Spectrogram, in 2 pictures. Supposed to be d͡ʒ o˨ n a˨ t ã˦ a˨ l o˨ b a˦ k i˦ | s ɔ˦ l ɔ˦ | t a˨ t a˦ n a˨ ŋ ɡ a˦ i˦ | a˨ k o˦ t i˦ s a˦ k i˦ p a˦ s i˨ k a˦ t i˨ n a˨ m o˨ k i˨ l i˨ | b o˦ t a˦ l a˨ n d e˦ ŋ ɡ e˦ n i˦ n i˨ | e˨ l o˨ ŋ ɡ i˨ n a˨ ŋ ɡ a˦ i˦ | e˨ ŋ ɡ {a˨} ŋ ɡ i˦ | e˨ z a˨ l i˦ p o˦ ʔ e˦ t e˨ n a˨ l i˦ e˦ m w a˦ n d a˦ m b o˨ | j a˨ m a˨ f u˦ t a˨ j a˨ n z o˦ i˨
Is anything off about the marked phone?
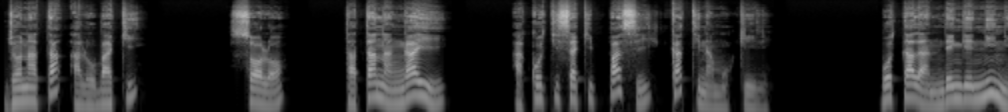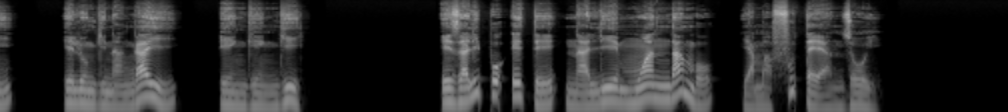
yes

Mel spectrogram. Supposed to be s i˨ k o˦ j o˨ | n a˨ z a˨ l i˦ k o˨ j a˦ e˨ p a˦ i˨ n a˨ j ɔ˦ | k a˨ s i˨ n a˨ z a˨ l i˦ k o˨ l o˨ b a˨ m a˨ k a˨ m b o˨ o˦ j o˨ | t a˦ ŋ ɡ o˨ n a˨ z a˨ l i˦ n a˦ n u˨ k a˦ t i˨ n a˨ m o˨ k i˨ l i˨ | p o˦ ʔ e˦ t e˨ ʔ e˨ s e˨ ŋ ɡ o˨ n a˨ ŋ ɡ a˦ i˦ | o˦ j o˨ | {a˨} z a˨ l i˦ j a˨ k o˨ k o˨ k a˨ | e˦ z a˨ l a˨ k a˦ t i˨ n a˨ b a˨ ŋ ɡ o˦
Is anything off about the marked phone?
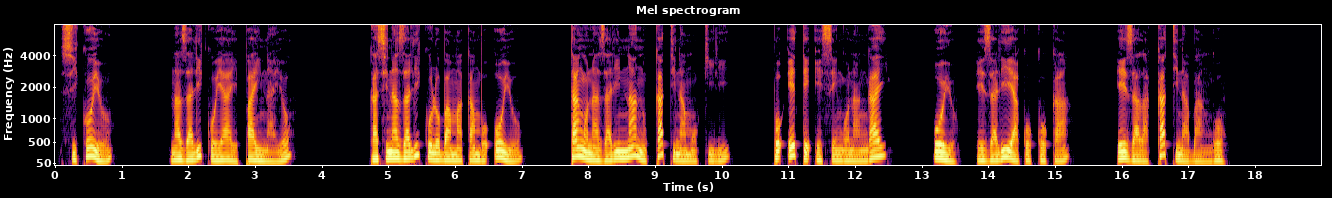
yes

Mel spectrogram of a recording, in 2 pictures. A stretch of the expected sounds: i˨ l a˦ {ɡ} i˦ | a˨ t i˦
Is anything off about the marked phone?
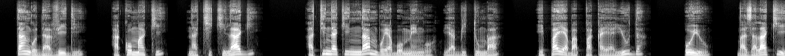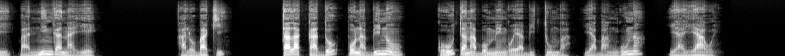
no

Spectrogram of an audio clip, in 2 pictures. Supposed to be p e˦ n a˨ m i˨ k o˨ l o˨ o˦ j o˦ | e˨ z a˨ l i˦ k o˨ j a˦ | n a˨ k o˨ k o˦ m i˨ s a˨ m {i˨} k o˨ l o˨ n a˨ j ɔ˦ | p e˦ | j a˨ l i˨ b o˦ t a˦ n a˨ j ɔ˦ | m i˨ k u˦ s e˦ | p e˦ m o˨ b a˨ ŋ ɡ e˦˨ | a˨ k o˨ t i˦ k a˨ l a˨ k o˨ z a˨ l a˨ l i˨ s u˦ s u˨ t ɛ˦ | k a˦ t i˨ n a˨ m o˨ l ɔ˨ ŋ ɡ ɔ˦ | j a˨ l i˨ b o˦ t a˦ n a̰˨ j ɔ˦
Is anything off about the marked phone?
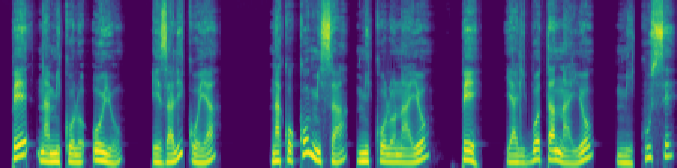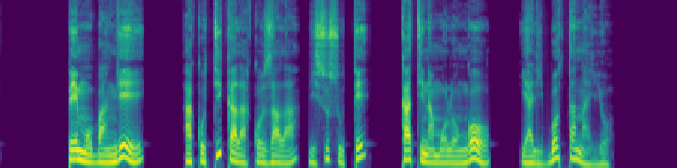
no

